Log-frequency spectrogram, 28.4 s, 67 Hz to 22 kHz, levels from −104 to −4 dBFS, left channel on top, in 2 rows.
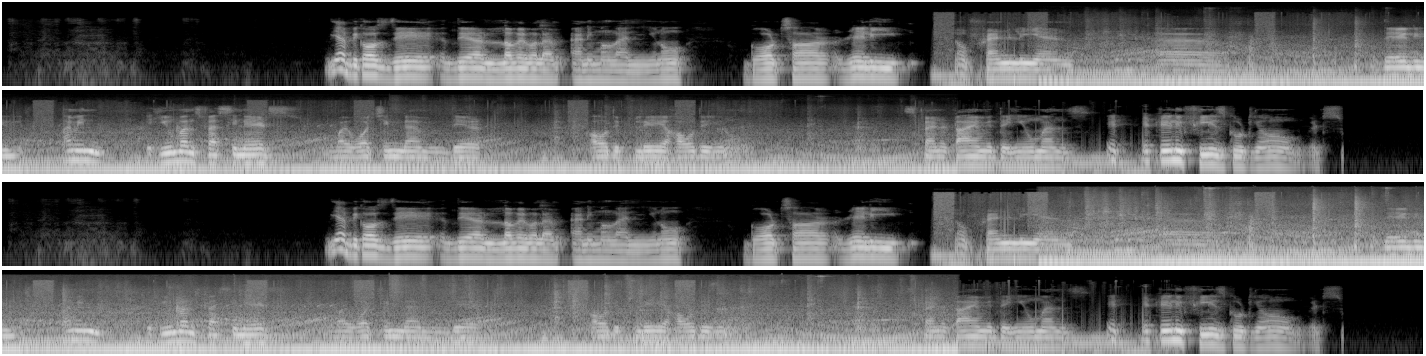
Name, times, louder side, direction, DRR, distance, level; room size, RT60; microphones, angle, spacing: voice 1, 3.3-6.8 7.4-9.0 9.5-10.7 11.4-12.4 12.7-12.8 13.7-14.5 14.8-19.1 20.1-21.8 23.3-27.6, left 2 dB, 20° left, 0.5 m, -30 dB
sound 1, 9.3-26.0, right 2 dB, 30° right, 0.8 m, -41 dB
sound 2, 10.4-23.8, right 4 dB, 60° right, 0.4 m, -28 dB
head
